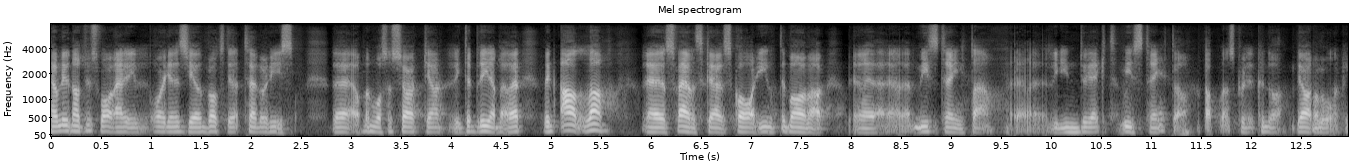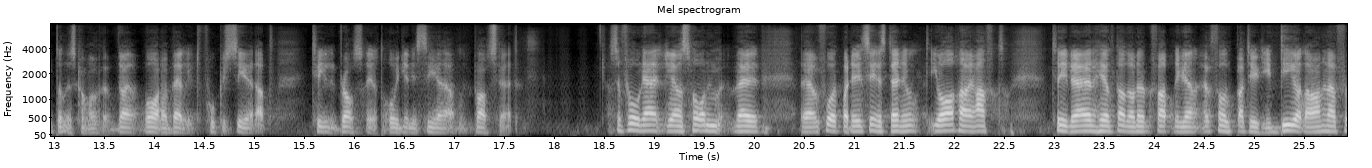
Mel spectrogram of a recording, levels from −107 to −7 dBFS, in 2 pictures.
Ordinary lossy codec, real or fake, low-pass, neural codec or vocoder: none; fake; none; codec, 16 kHz, 0.5 kbps, FreqCodec, larger model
